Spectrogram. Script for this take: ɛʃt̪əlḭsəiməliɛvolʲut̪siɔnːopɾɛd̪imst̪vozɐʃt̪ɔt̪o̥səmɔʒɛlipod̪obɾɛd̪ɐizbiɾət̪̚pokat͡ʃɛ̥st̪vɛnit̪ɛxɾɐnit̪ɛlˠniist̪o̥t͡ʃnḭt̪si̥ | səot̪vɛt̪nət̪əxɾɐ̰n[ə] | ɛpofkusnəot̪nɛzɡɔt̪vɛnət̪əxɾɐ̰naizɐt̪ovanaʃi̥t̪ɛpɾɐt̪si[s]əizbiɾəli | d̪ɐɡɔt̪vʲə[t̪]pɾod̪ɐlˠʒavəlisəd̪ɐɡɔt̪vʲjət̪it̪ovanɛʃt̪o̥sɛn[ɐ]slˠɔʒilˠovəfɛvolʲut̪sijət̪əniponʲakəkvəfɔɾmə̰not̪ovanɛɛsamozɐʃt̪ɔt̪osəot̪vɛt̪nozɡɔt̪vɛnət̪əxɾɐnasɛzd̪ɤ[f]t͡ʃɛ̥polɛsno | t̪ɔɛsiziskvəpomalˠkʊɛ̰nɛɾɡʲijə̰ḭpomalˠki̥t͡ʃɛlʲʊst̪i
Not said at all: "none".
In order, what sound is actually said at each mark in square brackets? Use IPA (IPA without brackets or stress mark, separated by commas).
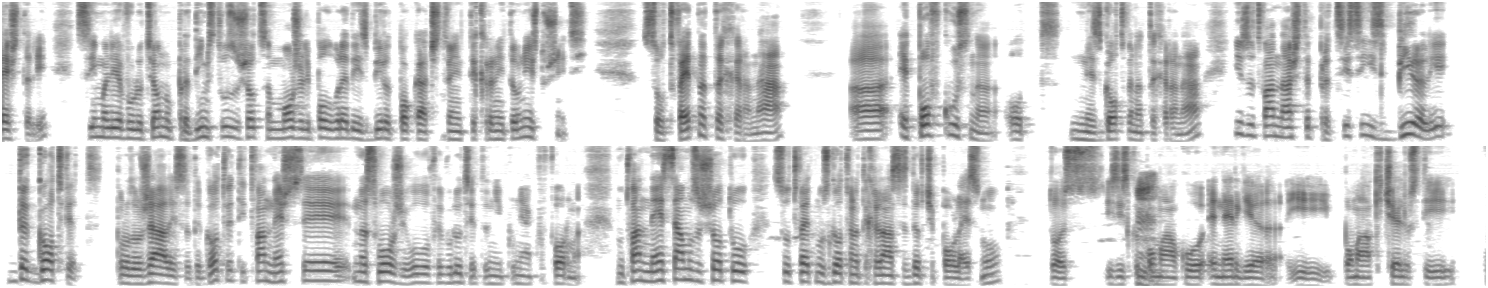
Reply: a, s, t̪, ɐ, f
